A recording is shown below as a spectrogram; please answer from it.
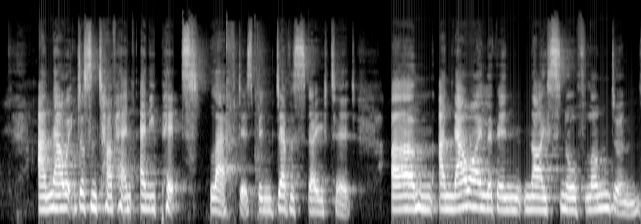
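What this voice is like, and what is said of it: English Midlands accent, somewhat northern. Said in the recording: “I'm very common. So if my accent puts people off... I'm a bit, you know, sort of northern. Well, actually, I'm from a place in the Midlands”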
